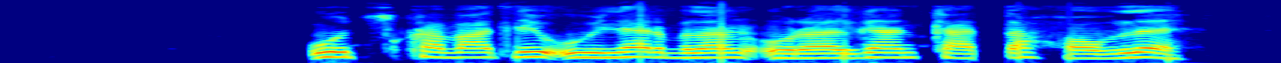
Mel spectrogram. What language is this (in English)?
Uzbek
